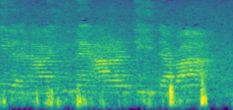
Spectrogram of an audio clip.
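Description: A woman's or child's high voice speaking Thai in the sing-song run of a tonal language.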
